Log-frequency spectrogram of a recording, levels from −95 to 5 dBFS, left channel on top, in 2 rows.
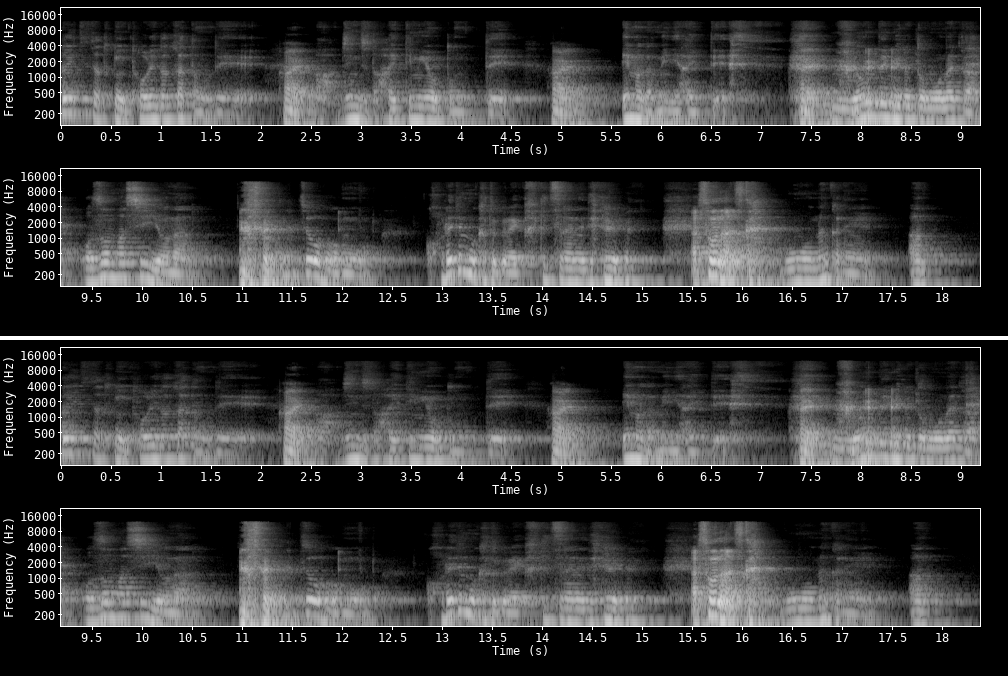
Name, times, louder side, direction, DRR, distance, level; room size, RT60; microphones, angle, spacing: voice 1, 0.0-2.0 2.5-4.5 5.6-10.5 11.4-12.3 12.8-14.9 15.2-15.5 16.4-17.3 17.7-17.8, left 2 dB, 50° left, 5 dB, 0.4 m, -27 dB
voice 2, 7.4-8.4 11.0-11.4 15.5-16.2, equal, 10° right, 4 dB, 0.5 m, -23 dB
7.3 x 2.8 x 4.8 m, 1.1 s
head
